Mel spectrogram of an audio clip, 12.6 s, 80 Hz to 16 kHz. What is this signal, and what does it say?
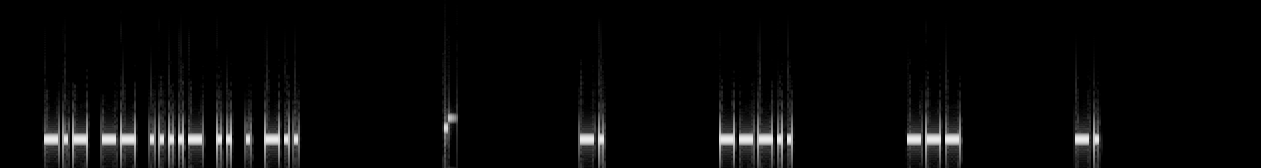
Morse code, heard as a keyed tone, about 25 wpm, spaced as for 12 wpm, 700 Hz. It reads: KM4IED N8ON
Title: USA Call Signs - 8x Character Spacing - 25wpm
